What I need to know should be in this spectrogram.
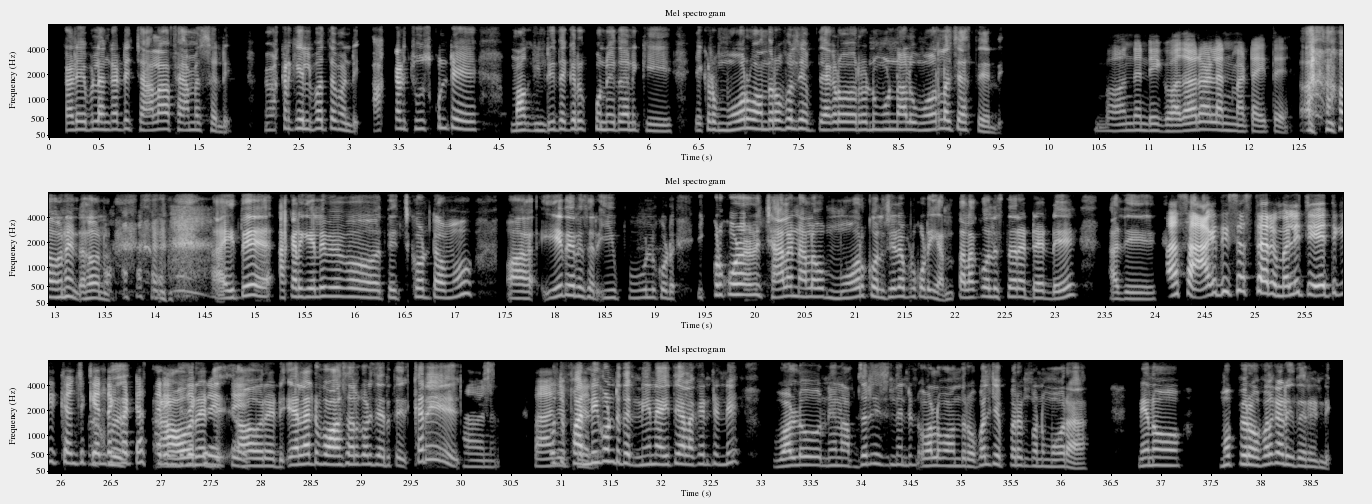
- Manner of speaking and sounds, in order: in English: "ఫేమస్"; laughing while speaking: "అవునండి. అవును"; giggle; other background noise; lip smack; in English: "అబ్జర్వ్"
- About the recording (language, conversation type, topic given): Telugu, podcast, స్థానిక బజార్‌లో ఒక రోజు ఎలా గడిచింది?
- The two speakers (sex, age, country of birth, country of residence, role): female, 45-49, India, India, host; male, 30-34, India, India, guest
